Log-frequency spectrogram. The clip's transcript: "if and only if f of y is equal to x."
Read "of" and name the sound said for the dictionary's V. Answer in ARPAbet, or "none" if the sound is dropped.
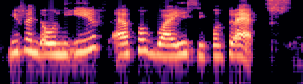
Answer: B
